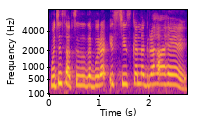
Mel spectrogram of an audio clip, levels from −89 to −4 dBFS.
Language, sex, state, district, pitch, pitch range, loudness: Hindi, female, Bihar, Kaimur, 345 Hz, 325-350 Hz, -17 LUFS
